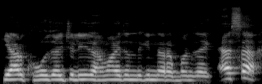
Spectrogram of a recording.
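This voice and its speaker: A man's voice: sits high, flat delivery, brisk, mellow. A man delivering a blunt, crude, scolding advice monologue straight to the viewer, peppered with swearing. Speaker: relationship advice vlogger.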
